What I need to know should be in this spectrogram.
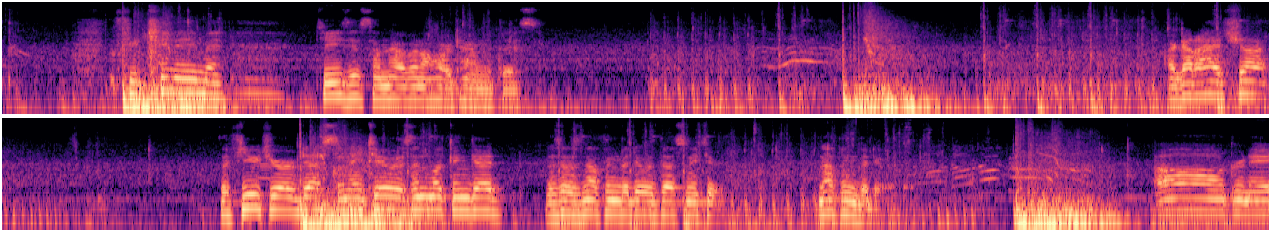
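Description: A rifle fires sharp shots.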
